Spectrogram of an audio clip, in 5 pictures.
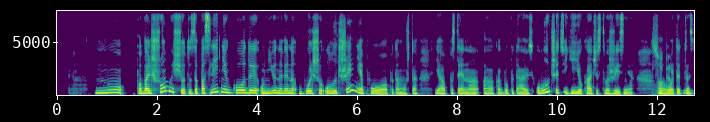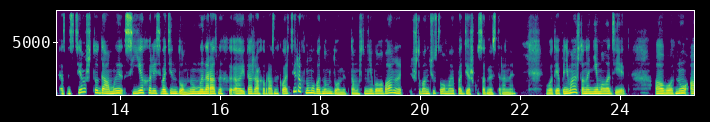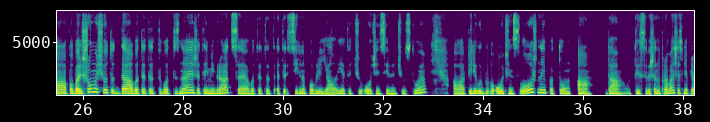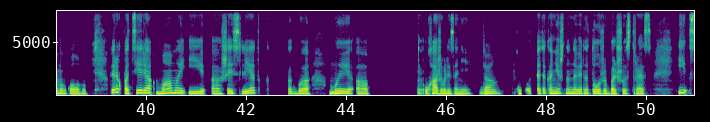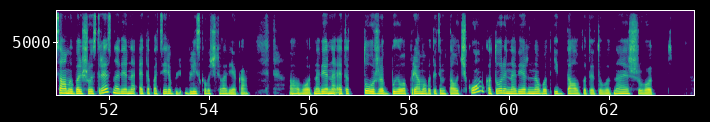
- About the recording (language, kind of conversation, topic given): Russian, advice, Как мне развить устойчивость к эмоциональным триггерам и спокойнее воспринимать критику?
- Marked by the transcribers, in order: none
